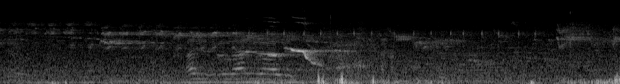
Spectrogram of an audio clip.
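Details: Oriolus chinensis, the black-naped oriole, in its natural habitat: a single mellow whistle curving downward midway through, among faint rustling, low knocks and a distant high chirping background.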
